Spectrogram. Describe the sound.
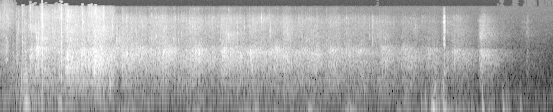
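Audience applause welcomes a speaker at a museum talk. Full, steady clapping swells early, then thins toward the end.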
